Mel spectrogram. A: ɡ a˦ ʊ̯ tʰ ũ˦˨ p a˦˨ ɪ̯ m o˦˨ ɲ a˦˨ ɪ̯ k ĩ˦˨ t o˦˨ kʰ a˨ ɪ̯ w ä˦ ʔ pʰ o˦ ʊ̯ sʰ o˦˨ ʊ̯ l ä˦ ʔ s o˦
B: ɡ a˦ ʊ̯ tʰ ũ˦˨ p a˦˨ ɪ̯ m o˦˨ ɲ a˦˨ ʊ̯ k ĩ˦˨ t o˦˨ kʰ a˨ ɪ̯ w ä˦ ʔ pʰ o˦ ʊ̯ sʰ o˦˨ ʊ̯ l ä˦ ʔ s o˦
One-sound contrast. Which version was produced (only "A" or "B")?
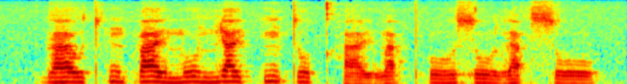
A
